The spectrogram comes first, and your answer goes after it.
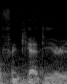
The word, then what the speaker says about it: Fincantieri: friends from Genoa Italy Finn Qatari fincantieri Fincantieri through an extra syllable in there thank you and I'm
